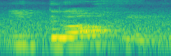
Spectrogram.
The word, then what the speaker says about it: hidrógeno: No espanhol não existe o acento circunflexo e a gente vai falar hidrógeno. Então a sílaba tônica não está no G, mas agora está no DRO.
